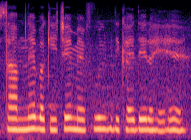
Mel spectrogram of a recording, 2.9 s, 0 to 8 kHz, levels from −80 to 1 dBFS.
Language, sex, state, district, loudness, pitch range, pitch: Hindi, female, Arunachal Pradesh, Papum Pare, -12 LUFS, 220-240 Hz, 230 Hz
